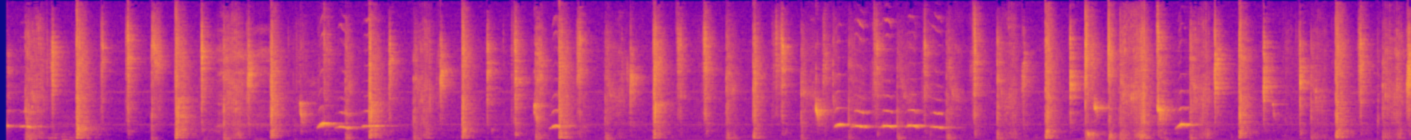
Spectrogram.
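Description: A cockatiel whistles clear, wavering phrases over a person's steady, rapid beat-boxing.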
